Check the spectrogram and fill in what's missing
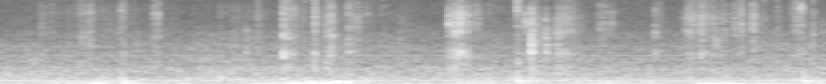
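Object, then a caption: Bar of soap. A metal carving tool shaves a solid green bar of soap, making a run of short, crunchy, crackling cutting strokes with bright scraping edges. The strokes sit over a quiet, steady low hum and stay soft throughout.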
